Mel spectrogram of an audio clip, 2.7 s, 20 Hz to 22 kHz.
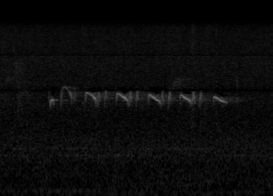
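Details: White wagtail at Kasumi Park, 13 October 2013, giving about six thin, high, slightly downslurred chirps, spaced roughly a third of a second apart, over a soft outdoor hiss.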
